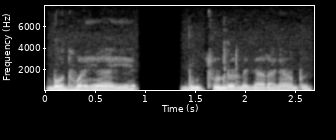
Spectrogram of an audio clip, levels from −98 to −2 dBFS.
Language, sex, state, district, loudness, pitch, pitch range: Hindi, male, Bihar, Araria, -15 LUFS, 165 Hz, 160-170 Hz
